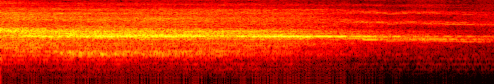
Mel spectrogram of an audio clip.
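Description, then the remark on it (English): A red-tailed hawk gives a single long, raspy, high-pitched scream that holds steady and slowly fades, loud with no other sounds around it. “And here's a red-tailed hawk.”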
